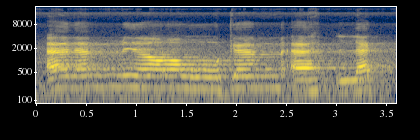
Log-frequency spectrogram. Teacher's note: Suara tu mati dulu. Lepas tu after selepas sekat suara, baru letak angin pada kaf tu.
